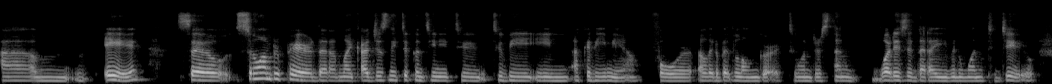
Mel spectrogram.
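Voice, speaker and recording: A woman with a Spanish accent speaks at a fairly low pitch and a moderate pace with fairly even intonation in a very clean recording over a silent background. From Colombia, Bogota. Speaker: sales and insights manager, alum. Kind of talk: panel interview.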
